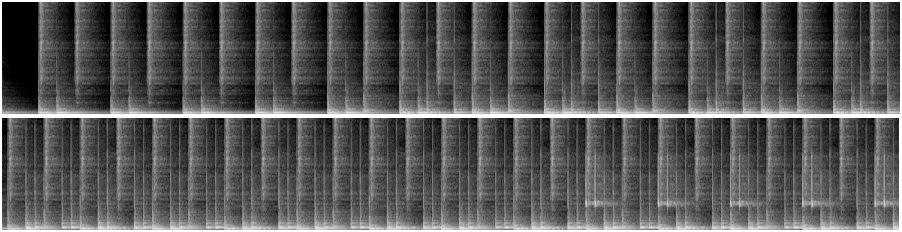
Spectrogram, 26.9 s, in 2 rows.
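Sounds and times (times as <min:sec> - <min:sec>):
drum circle: 0:00.5 - 0:26.9.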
